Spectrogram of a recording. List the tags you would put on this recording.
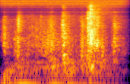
Sound effects > Objects / House appliances
window modern opening

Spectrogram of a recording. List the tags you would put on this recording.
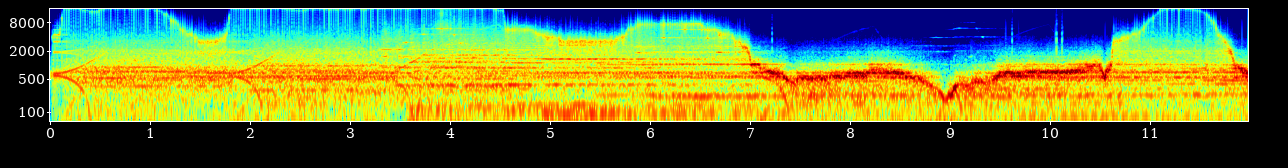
Sound effects > Electronic / Design
cinematic content-creator dark-design dark-soundscapes dark-techno drowning horror mystery noise noise-ambient PPG-Wave science-fiction sci-fi scifi sound-design vst

